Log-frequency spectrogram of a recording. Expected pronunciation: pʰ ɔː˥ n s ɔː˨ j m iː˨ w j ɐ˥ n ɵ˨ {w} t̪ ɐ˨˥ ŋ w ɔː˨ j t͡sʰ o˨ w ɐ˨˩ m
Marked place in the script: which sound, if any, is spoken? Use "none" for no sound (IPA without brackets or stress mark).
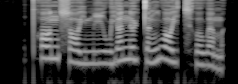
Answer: ɥ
